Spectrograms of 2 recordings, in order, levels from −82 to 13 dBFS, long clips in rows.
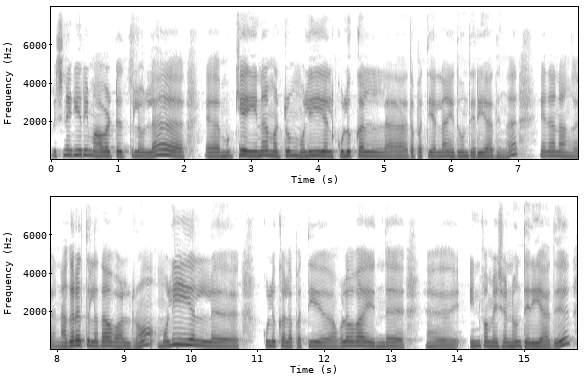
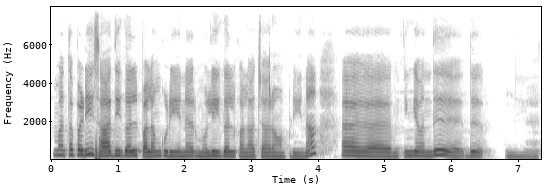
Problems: background sounds at intervals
